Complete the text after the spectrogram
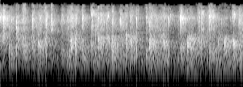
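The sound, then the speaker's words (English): Audience applause at an evening talk: a thick wash of many hands clapping at once, loud and continuous with slight swells. No voices are heard. “Can we all give a round of applause to Matthew and Stephanie Denise?”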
